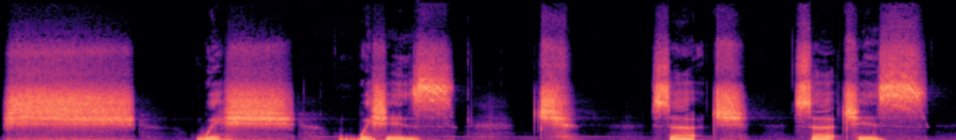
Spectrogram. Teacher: These are busy sounds, sibilant, hissing.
